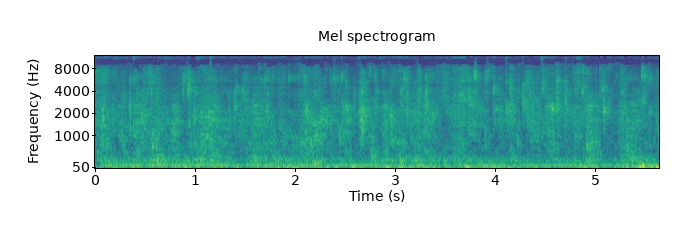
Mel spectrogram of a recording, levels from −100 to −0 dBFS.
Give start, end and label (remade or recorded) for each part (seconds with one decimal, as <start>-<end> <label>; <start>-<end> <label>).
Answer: 0.0-0.7 recorded; 0.7-3.6 remade; 3.6-4.2 recorded; 4.2-5.0 remade; 5.0-5.6 recorded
